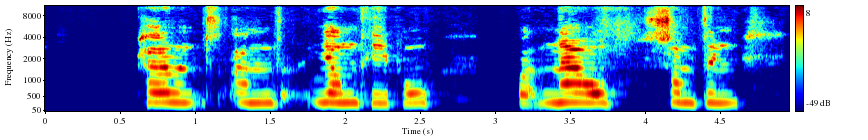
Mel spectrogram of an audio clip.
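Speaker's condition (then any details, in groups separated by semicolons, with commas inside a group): Cerebral palsy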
